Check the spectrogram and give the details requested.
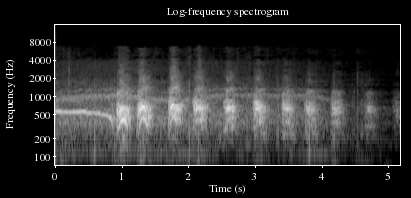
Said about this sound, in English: A different howl, which he recognized as a distress call of the dog he looked upon as a mate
